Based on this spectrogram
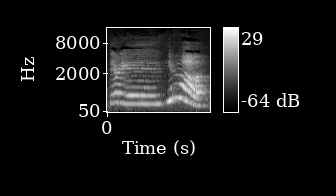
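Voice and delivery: high, loud happy cheer; delighted cheer. Real, not acted. Toddler found the dog.

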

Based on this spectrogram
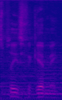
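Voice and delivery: ordinary delivery

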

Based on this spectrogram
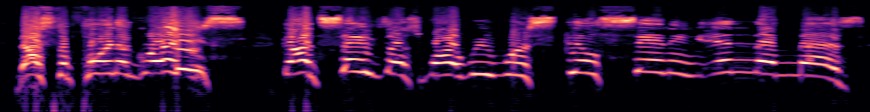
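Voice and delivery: high-pitched impassioned preaching; preaching at full force. Acted. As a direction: pile up each in the with rising fervour.

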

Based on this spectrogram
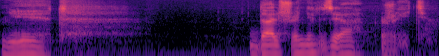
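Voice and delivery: slow hushed whisper; despairing whisper. Acted. Boy whispers to himself in despair, slow hopeless whisper. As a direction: breathe it out, hopeless.

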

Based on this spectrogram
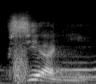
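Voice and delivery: ordinary talk

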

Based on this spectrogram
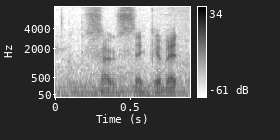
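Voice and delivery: low, soft grumble; quiet frustrated mutter. Real, not acted. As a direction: mutter it under your breath.

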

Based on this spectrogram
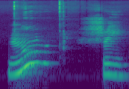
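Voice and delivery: "бризнувши" slowly as бриз, нув, ши; split into syllables. Shown as a demonstration. Teacher dividing a word for pupils, "бризнувши" syllable by syllable. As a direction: clear gaps between the three syllables of "бризнувши". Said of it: "слова на склади".

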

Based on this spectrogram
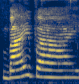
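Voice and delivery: very slow, soft drawn-out bye bye; hushed, stretched-out farewell; soft slow goodbye. Shown as a demonstration. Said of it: "નીચે અવાજે કાં તો હાવ ધીમું ધીમું બોલીશ".

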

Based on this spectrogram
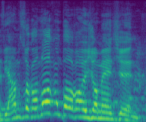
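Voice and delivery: high, loud delighted holler; grandma calling. A narrator's reading. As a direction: holler high from inside the fog. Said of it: "rief meine Oma aus dem Nebel".

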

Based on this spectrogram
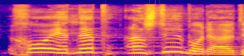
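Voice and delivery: slow, loud, high-pitched shout of instruction; calling out. A narrator's reading. Jesus tells the fishermen where to cast, calling out. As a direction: call the order out over the water. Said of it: "riep Jezus".

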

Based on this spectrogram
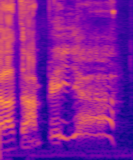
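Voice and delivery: high, loud squeal of excitement; squealing shout at spotting the hatch; excited high shout. Real, not acted. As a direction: yell it out high, thrilled.

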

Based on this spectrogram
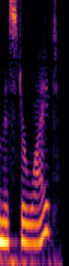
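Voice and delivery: normal talking voice

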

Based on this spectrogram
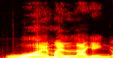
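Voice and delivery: slow, drawn-out complaint; exasperated drawl. Real, not acted. Streamer complaining about game lag, slow exasperated drawl. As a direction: stretch out WHY in exasperation.

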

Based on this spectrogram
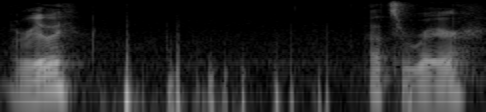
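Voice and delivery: ordinary talk, nothing marked

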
